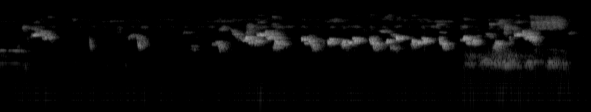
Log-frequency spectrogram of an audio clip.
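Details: Wild sooty-headed bulbuls at dawn answering a lure bird, flying straight in and joining its call: a busy run of short bubbly, warbling notes, many overlapping phrases, some higher chirps.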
